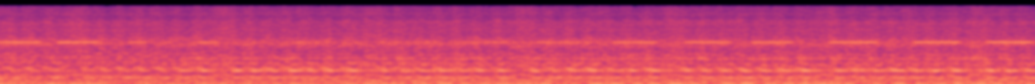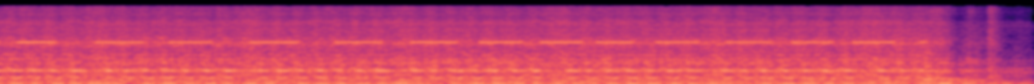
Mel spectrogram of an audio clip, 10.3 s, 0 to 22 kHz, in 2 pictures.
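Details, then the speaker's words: 1988 GMC 7000 with naturally aspirated 8.2L Detroit diesel that died while driving; fuel filters changed, no smoke: starter churns evenly, about three beats a second, for ten seconds without catching, slight smell noted; crank no start, governor inspected next. "come on baby she's not happy with sudden got a little smell here we're gonna let that go for a little bit and clear out"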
